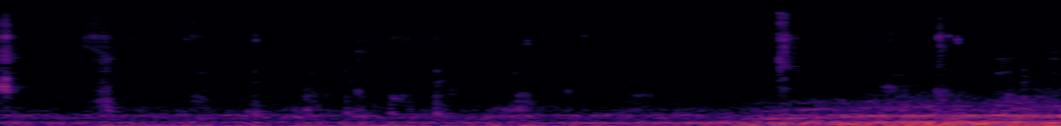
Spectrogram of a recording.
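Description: Close-up chewing of an air-fried breaded cheese stick, with many small crunches and wet mouth clicks. A low hum builds up from about four seconds in and becomes the loudest sound.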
